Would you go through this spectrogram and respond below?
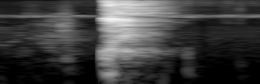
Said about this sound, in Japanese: なかなか私ね、咳がね、なんか話そうと思ったら咳が出るから困りますね。 なかなか、あれですか、前回のそのコロナ以降ですか、 まあ、そういう影響かなと思ってますね。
